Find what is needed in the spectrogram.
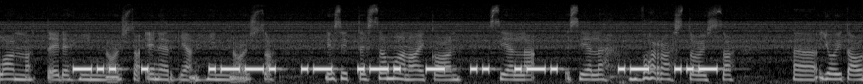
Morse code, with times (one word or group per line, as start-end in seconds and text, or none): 0.7-1.5 DE
2.1-5.6 PARTIR
6.2-7.2 AU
